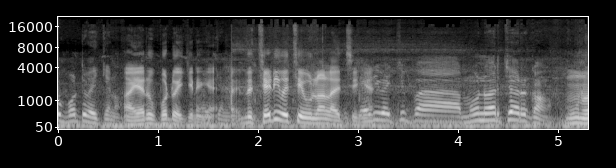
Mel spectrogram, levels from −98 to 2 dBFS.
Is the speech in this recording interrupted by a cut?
yes; 1 cut; at 1.8 s

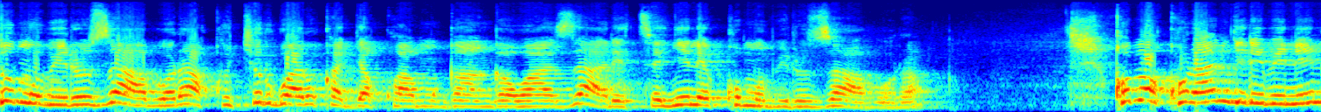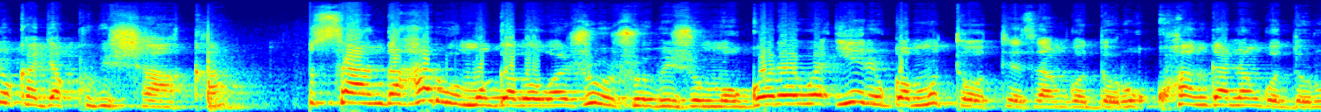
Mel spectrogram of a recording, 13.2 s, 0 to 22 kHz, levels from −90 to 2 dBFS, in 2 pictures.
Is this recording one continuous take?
no; 1 cut; at 8.2 s

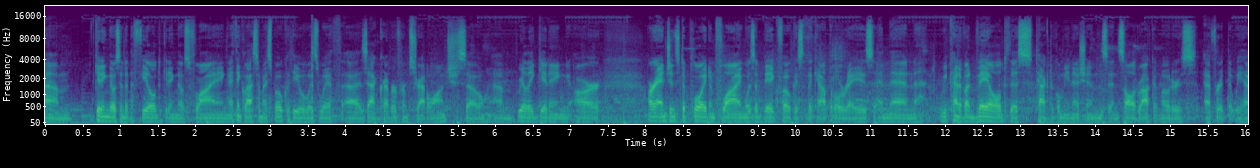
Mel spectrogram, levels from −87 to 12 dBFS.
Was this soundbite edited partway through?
yes; 1 cut; at 11.8 s

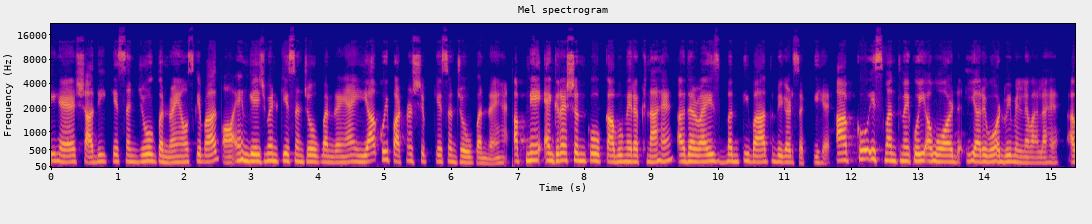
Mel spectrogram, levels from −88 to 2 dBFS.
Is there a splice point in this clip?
no; 0 cuts

